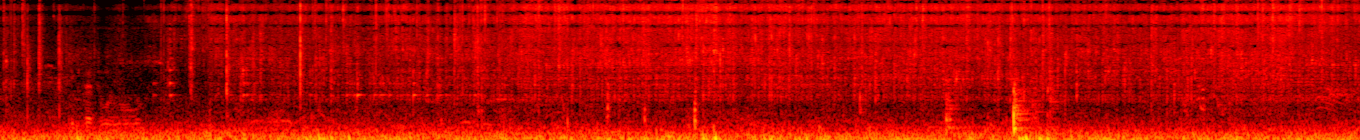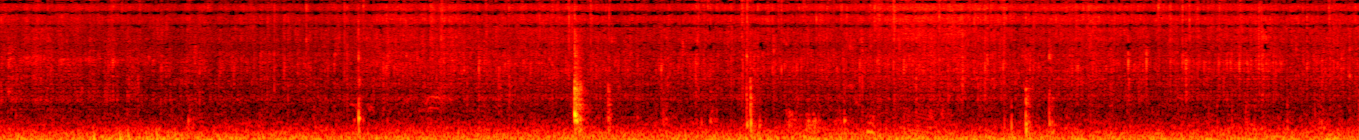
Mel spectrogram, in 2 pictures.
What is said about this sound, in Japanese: こんな 感じでベーコンを入れてます。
